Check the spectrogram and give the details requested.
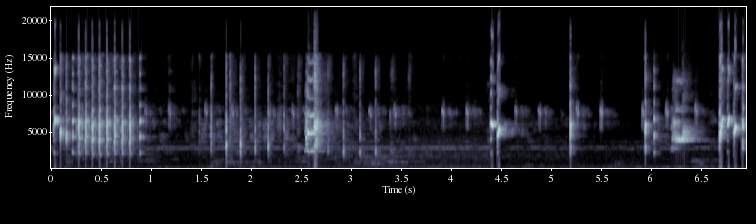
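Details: Lovebird of the biola pb creamino colour type, a fighter bird kept by hobbyists, used as a master recording to train other lovebirds: about a second of fast shrill chattering, then scattered high squeaky chirps and short bursts.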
